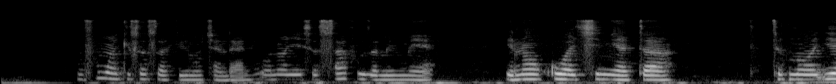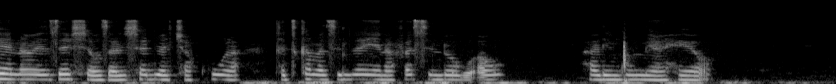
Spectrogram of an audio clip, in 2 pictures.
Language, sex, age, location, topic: Swahili, female, 18-24, Dar es Salaam, agriculture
